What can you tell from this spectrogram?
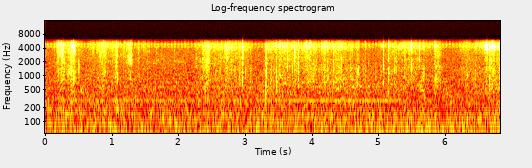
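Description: Faint, irregular rustling and small clicks of a hedgehog moving in dry leaves close to the microphone, over a steady hiss, with a faint low hum through the middle.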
